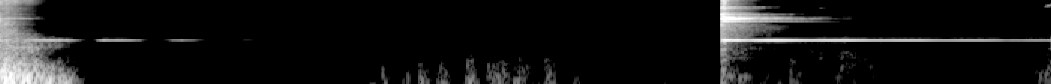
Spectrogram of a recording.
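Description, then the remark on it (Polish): A bell is struck twice with a long silence between; each strike rings out with a sustained tone that slowly fades, the second ring clear and lingering until the end. “No i gdybym był badaczem dzwonów, to zapewne mógłbym e, z tego wykresu powiedzieć e, o tym dzwonie dużo więcej niż robiąc takie doświadczenia, jak my mówimy, stacjonarne.”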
